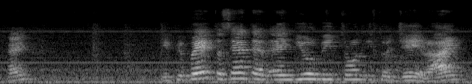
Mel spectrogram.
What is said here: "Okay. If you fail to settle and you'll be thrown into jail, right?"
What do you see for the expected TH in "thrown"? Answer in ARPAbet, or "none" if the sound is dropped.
T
